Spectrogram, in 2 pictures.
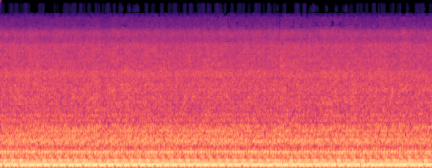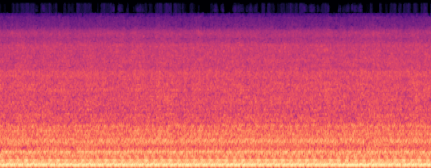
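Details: Nova engine, first start on the stand after six months of troubleshooting: loud, steady low rumble with an even firing beat and no knocks or misses. Runs healthy; a gauge suggests a possible wiring issue.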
